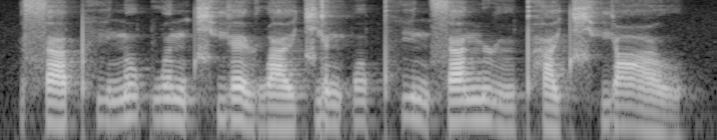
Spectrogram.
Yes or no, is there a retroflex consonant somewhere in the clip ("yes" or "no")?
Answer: yes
